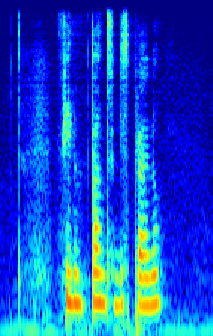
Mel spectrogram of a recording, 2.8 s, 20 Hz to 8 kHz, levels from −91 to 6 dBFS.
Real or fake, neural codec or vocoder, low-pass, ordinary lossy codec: fake; codec, 44.1 kHz, 2.6 kbps, DAC; 7.2 kHz; none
